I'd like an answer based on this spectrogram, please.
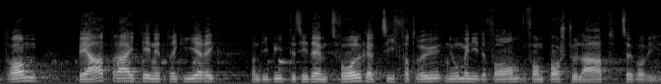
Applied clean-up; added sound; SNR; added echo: none; none; none; none.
